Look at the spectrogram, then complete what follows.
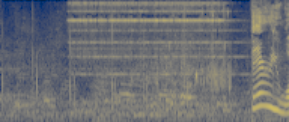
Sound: school bell rings

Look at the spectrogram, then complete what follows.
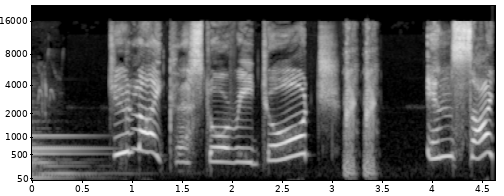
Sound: oinks

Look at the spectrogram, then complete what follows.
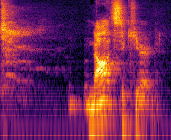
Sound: laughs

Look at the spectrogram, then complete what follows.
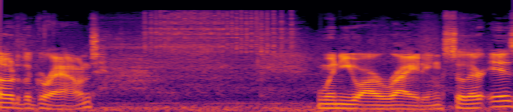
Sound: chain catling

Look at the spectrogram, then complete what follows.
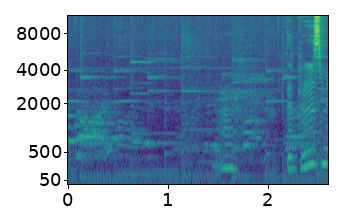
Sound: sighs

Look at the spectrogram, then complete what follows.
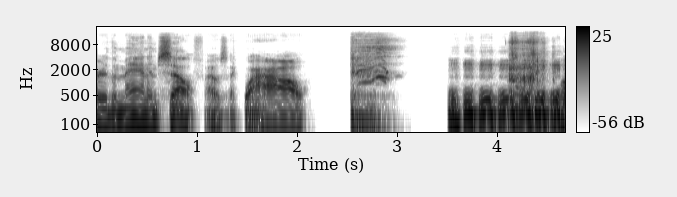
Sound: laughter

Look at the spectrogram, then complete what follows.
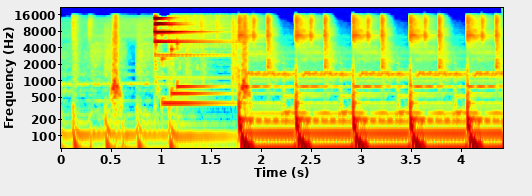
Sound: upbeat music plays; text chimes

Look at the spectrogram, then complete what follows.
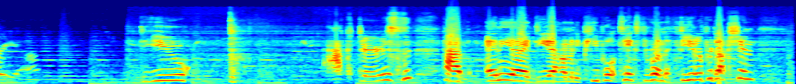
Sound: spits

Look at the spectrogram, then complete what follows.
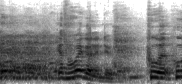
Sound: laughs

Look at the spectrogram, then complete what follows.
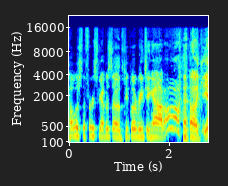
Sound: laughing; screaming

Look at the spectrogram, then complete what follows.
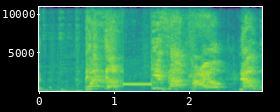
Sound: beep

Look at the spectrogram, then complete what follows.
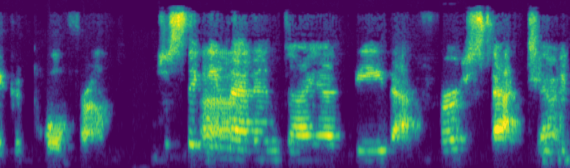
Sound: voiceover

